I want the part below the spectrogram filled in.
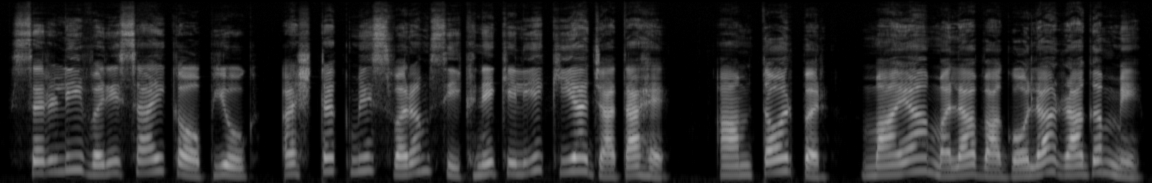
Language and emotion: Hindi, neutral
